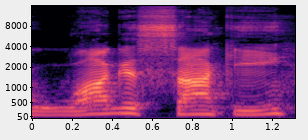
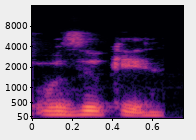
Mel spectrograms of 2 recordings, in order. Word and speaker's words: Wazuki: So take to 10 years before the game starts, where Serge and his father Wagasaki, I don't know how to say it. He was attacked. Serge is attacked by this panther demon. He's gravely hurt, and they are I think it's just Wazuki.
